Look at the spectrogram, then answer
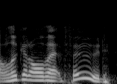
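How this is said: It sounds gleeful, said with a smile. The speaker can't wait to eat it. "some of you say it with a big smile"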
